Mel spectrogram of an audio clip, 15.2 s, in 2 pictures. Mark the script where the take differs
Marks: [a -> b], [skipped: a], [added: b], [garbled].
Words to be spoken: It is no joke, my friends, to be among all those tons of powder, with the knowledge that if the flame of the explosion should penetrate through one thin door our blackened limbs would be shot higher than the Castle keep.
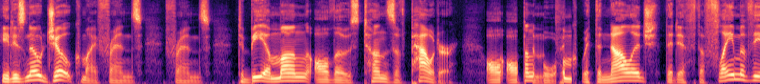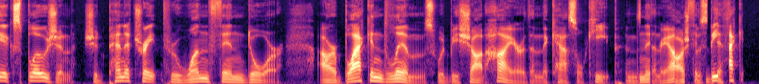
It is no joke, my friends, [added: friends] to be among all those tons of powder, [garbled] with the knowledge that if the flame of the explosion should penetrate through one thin door our blackened limbs would be shot higher than the Castle keep. [garbled]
